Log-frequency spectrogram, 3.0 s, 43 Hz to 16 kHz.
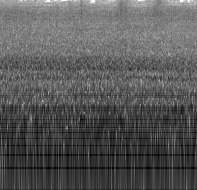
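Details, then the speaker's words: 2000 Honda Prelude SH (H22) after the surging-idle fix, first start: faint, even idle hum with no hunting. Idle is slightly high; owner suspects the throttle cable or a dirty intake. Normal idle. "I've fixed it that is so relieving it's a little bit high of an idol which I think could be the throttle cable or just a dirty intake or whatever the case but this is totally tolerable"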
